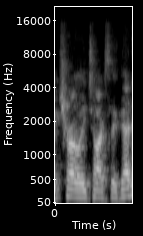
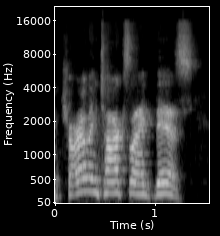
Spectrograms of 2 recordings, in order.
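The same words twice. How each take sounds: First: Said in the usual way. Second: Slow, raised cartoon character voice; goofy, stretched-out cartoon delivery; Charlie the crab. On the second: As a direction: put on a drawled, silly crab voice. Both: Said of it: "I don't know why Charlie talks like that".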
